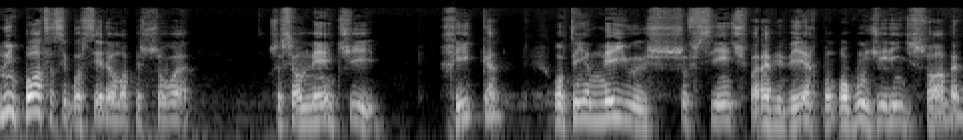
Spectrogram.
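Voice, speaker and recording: The voice has a dark, mellow tone with vocal fry. It moves at a fairly slow pace with ordinary pitch variation. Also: man, fairly high pitch for a man. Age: 80s+. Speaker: preacher. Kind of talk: sermon.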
